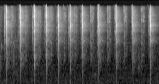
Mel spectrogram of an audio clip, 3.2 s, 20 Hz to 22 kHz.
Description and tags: Scissors Cutting Air
I cut some air for you with a pair of scissors. Recorded with Edirol R-1 & Sennheiser ME66.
